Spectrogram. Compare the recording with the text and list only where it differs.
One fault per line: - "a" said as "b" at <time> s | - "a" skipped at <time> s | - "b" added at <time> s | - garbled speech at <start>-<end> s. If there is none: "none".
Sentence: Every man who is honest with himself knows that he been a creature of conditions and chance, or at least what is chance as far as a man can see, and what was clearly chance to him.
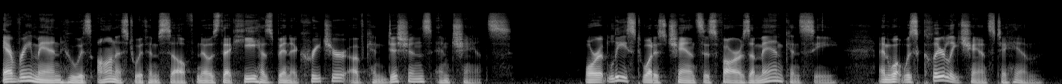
- "has" added at 2.5 s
